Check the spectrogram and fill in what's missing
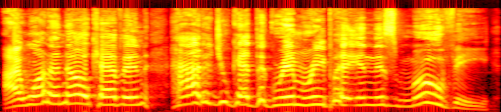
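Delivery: usual speaking voice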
